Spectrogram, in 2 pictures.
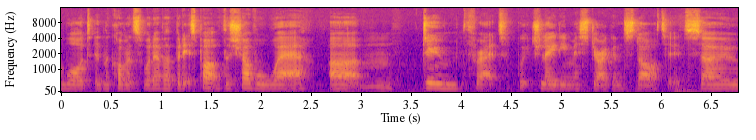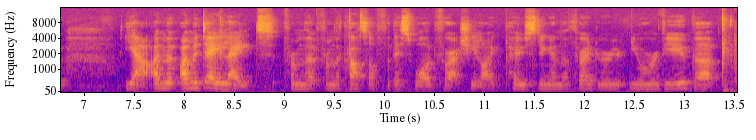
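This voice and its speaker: The speech moves at a moderate pace with ordinary pitch variation. Loudness swings widely from moment to moment. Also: woman. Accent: British. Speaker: video game streamer. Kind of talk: casual live-stream commentary. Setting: live stream. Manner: chatty, hesitant with fillers.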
